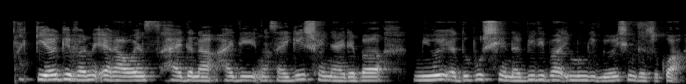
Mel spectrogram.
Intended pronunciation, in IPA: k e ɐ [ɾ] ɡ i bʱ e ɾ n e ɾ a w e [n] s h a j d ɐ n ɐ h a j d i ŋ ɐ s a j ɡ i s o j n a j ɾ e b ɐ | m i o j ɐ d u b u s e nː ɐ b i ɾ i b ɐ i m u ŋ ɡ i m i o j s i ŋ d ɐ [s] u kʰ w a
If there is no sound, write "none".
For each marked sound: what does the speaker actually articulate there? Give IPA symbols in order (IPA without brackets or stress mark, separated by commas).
ɾ, n, z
